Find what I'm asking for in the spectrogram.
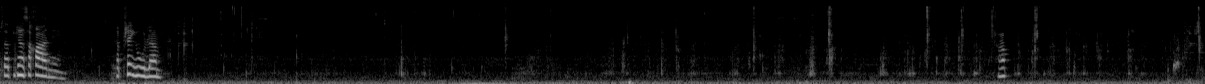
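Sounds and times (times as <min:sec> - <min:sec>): wet mouth clicks chewing: 0:06.2 - 0:12.0.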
